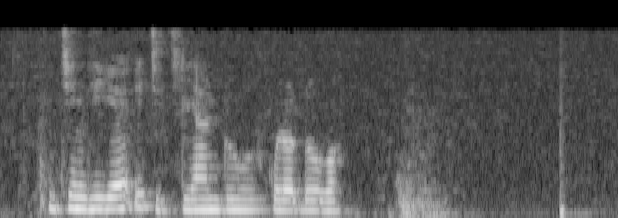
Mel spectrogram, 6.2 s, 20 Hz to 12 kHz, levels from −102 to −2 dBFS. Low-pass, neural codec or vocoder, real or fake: 7.2 kHz; none; real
